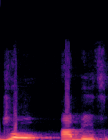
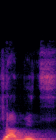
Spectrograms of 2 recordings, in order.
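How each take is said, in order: First: The vowel of je is sounded before habite. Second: The vowel of je is dropped and joined. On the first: The speaker calls it wrong. "not Joabit" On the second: The speaker calls it right. "but what? Jabit"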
